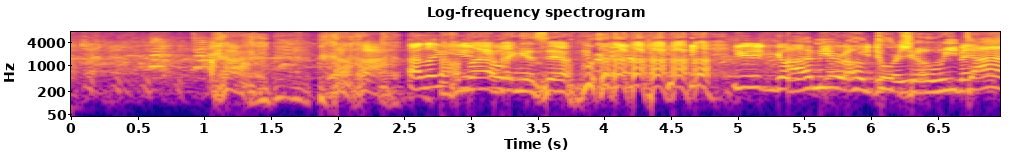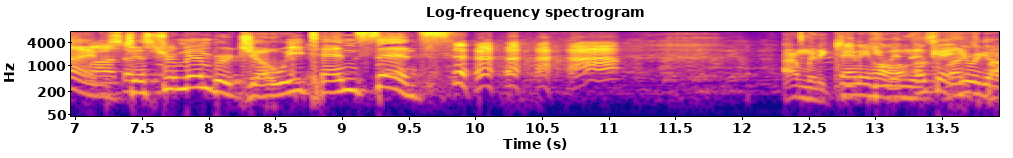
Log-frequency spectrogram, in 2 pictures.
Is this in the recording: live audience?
yes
